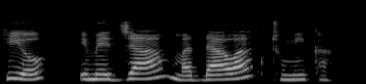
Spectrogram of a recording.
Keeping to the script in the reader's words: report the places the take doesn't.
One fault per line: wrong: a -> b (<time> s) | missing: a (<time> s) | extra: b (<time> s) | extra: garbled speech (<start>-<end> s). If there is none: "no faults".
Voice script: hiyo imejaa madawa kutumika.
no faults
